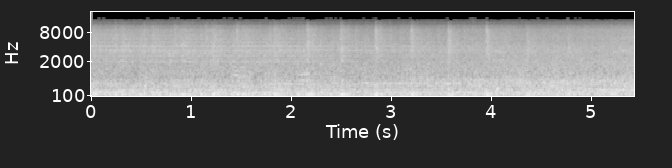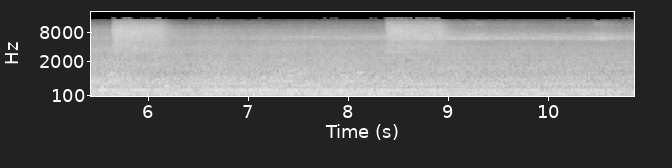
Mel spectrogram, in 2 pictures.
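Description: JR West 113 series electric train rolling along a station platform, its wheels clicking over rail joints, then two short bursts of air hiss in the second half.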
